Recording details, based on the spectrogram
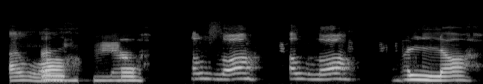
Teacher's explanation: زبان بلند ہو جاتی ہے لفظ اللہ کو پر پڑھنے میں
